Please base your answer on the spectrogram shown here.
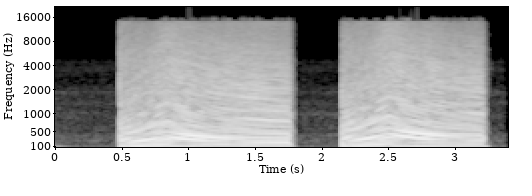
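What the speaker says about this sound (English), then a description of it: "We want some modulation, some dirty growl going on" Two loud, dense bursts of a modulated dubstep growl synth, each about a second and a half long, with the pitch swooping down and back up inside each burst. Silence separates the bursts, and no voice is heard.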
